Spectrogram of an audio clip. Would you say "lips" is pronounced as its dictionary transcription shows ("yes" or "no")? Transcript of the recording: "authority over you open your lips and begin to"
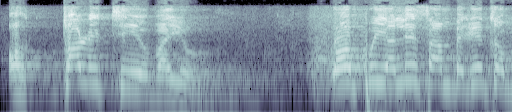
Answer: no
